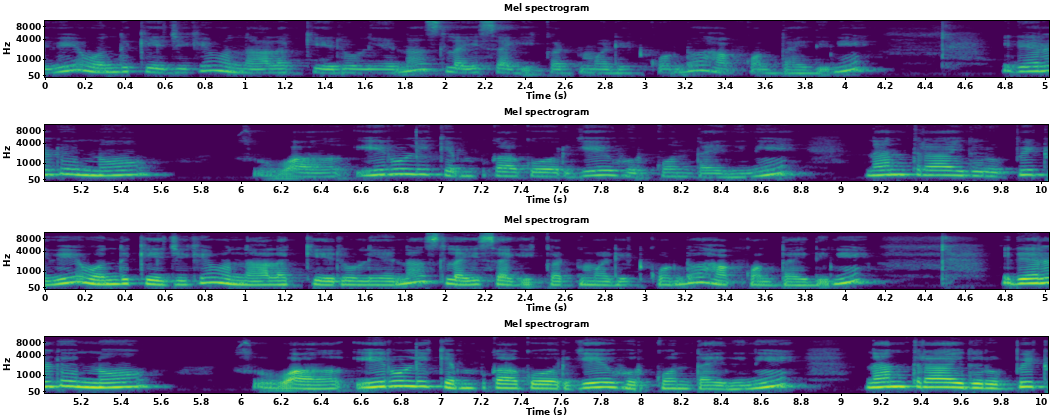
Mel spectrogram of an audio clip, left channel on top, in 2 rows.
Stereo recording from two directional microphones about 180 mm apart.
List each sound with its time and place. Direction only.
0.0 s speech: 30° right (ahead or behind)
